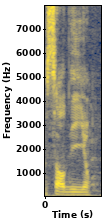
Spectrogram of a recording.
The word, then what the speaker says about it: Sordillon: Sordillon.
